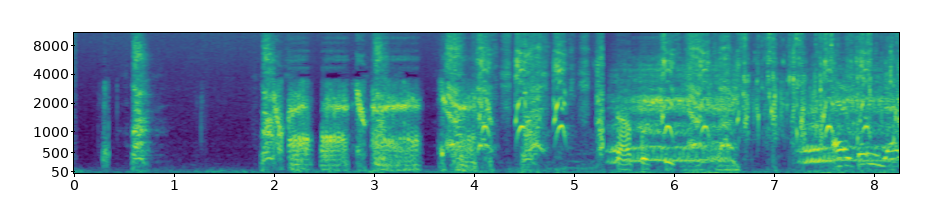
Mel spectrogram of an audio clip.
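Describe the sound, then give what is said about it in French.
A person's voice imitates a dog, giving a few sharp separate barks and then a longer stretch of rapid barking and yelping with growling tones. “Moi j'imite le chien.”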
